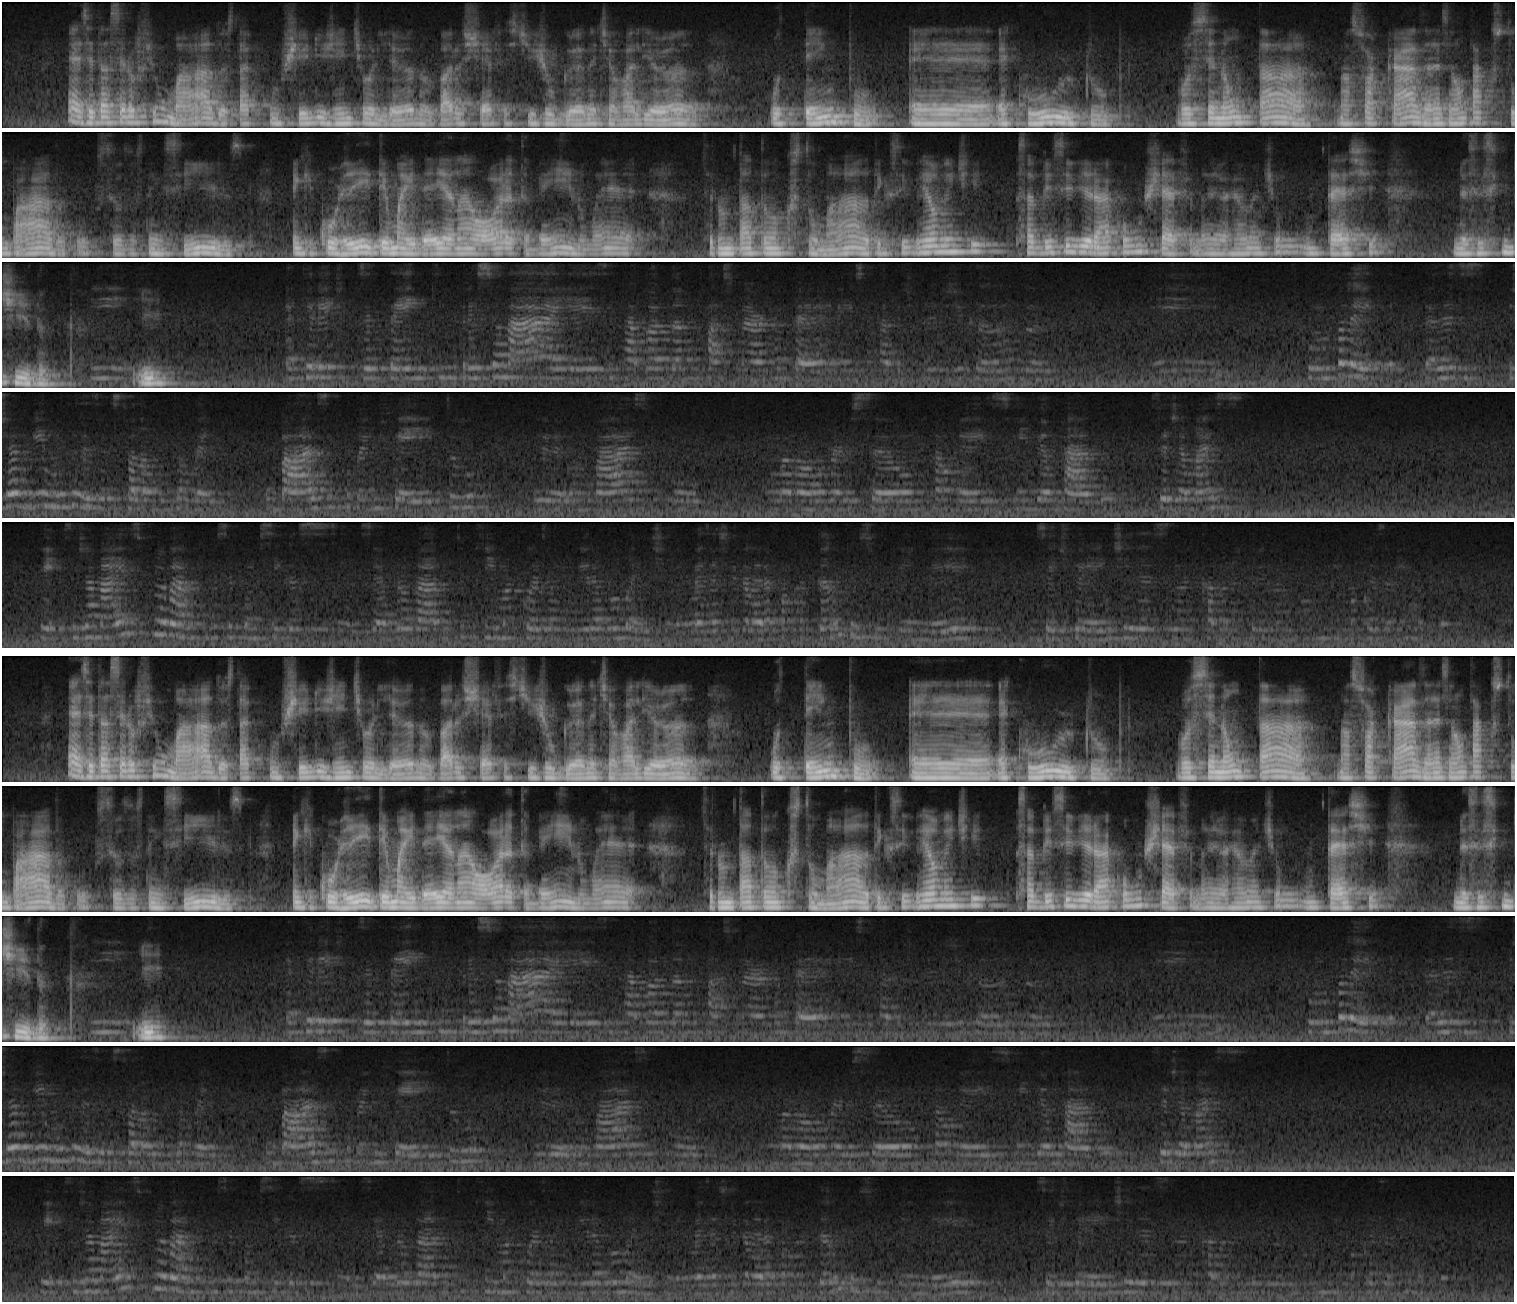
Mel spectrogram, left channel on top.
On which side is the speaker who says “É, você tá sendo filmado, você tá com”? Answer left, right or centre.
Right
